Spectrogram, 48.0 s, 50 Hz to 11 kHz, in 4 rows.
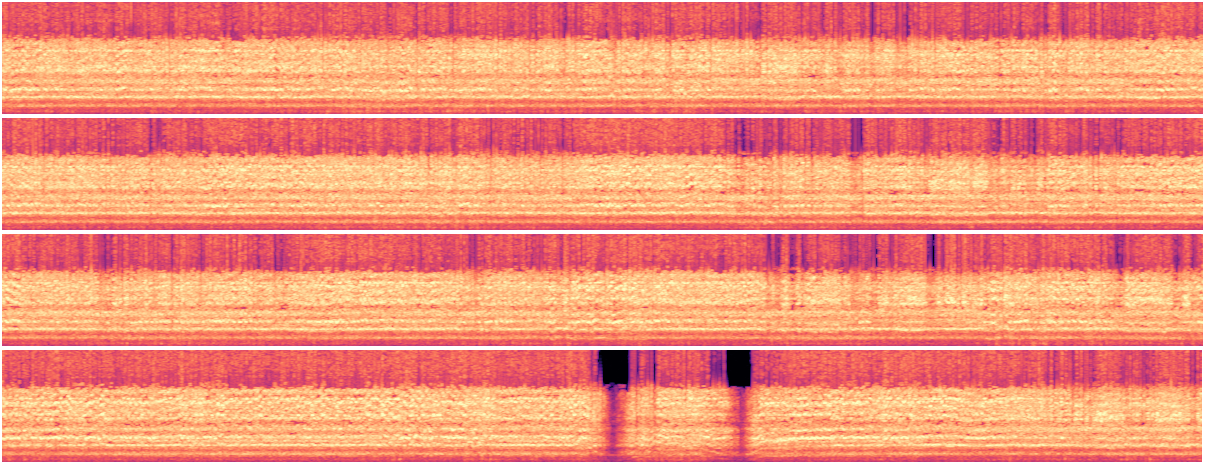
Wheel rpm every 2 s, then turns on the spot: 230, 230, 230, 230, 230, 230, 230, 230, 230, 230, 230, 230, 230, 230, 230, 230, 230, 220, 210, 210, 200, 120, 210, 230.
none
